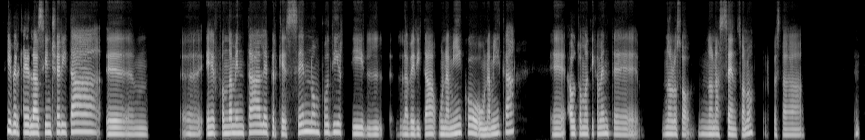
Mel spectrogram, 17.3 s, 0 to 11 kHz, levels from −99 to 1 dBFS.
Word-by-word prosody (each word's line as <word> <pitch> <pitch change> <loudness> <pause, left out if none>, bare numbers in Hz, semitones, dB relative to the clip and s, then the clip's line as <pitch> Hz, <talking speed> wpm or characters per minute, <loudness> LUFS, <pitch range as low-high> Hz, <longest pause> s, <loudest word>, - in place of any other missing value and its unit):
Sì, 220 - +7
perché 190 -1 +3
la 180 0 +7
sincerità, 195 +2 +2
ehm, 150 -1 +1 0.7
uhm 155 -1 -5
è 165 +1 +3
fondamentale 175 +3 +2
perché 160 -2 -1
se 170 +6 -2
non 210 -1 +3
può 190 +3 -2
dirti 180 -4 -1
l 145 0 -4 0.3
la 150 -1 -2
verità 150 +1 0
un 150 -1 0
amico 170 +6 +1
o 160 -5 +3
un'amica, 165 +10 +1 0.7
ehm, 145 0 -2
automaticamente 155 - -1 0.5
non 155 0 +1
lo 150 - +2
so, 145 -1 -5
non 150 0 -2
ha 150 - 0
senso, 135 -1 -1
no, 165 +4 -2
per - - -29
questa 135 0 -5 1.0
mh - - -11
155 Hz, 110 wpm, -25 LUFS, 150-185 Hz, 1.0 s, Sì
